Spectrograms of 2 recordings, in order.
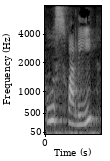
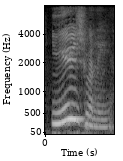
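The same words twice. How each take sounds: First: The middle consonant sounds like a plain 's'. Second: The middle consonant sounds like the 'sh' in shoe. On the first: The speaker calls it wrong. "Not usually" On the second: The speaker calls it right. "Like shoe"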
